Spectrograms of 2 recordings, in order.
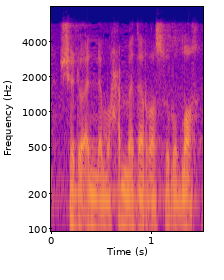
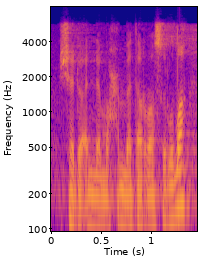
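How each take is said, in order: Both takes have the same delivery.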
